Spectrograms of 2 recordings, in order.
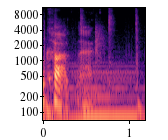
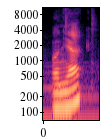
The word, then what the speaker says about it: cognac: I don't mean to correct you, but I think it might be cognac. You're right. Oh, My apologies. What? How do you pronounce it? Cognac? Cognac. It's literally cognac. Yes, The but a lot of N- things are spelled oddly. The N goes after the G, not cognac.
